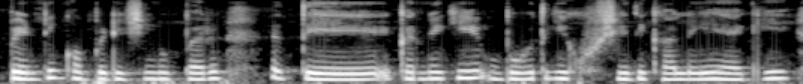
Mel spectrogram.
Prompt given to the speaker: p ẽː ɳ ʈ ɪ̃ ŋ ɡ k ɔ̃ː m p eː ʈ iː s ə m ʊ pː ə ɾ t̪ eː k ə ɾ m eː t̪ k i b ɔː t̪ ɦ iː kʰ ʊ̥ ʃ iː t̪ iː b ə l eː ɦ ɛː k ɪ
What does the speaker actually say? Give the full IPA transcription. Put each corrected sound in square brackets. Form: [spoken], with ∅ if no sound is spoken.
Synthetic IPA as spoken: p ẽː ɳ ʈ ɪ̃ ŋ ɡ k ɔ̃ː m p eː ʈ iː [ʃ] ə [n] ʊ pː ə ɾ t̪ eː k ə ɾ [n] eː [∅] k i b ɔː t̪ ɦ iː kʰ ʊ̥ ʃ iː [d̪] iː [ɡ] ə l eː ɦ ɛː k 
